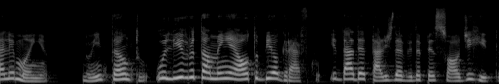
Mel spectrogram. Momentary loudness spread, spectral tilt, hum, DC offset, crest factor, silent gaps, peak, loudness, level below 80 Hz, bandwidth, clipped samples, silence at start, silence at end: 12 LU; -5 dB/octave; none; under 0.1%; 16 dB; none; -16 dBFS; -32 LUFS; -74 dBFS; 15.5 kHz; under 0.1%; 0 s; 0.05 s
